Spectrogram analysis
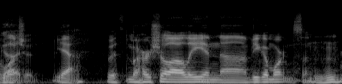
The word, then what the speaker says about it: Mahershala: I always pronounce it as Mahershala, but it's Mahershala Ali, which I just thought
